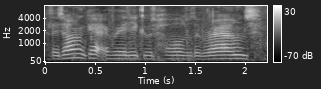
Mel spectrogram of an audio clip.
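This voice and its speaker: A woman's voice: fairly low pitch, steady tone, fairly quick, darkish tone, slight background noise. A woman with a northern English accent, chatting to her viewers by name while walking outdoors in the countryside. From England. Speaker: vlogger. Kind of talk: casual live-chat walk vlog.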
